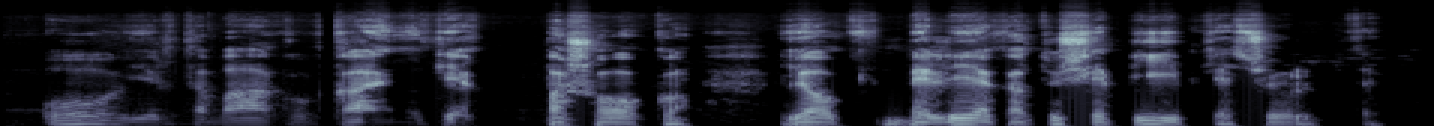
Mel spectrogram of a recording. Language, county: Lithuanian, Telšiai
